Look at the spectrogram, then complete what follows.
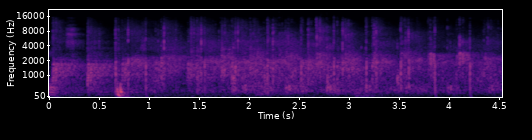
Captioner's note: some Applause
